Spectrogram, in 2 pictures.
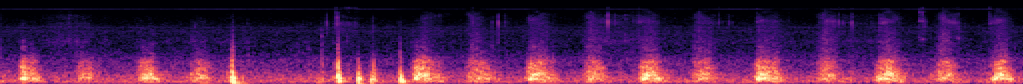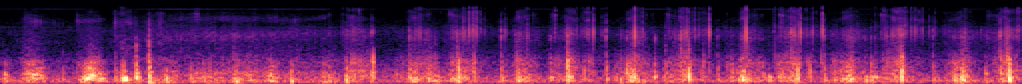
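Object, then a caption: Silicone ear cover of a binaural microphone. Long painted fingernails scratch around the rim of a pink soft silicone ear with a hollow ear canal, mounted on a black binaural microphone. The scratches come as a steady run of short, muffled rasping strokes in the low-mids, growing quicker and denser after about six seconds.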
